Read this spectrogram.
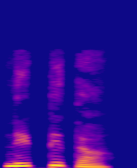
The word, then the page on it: ನಾಡಿದು: kannada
